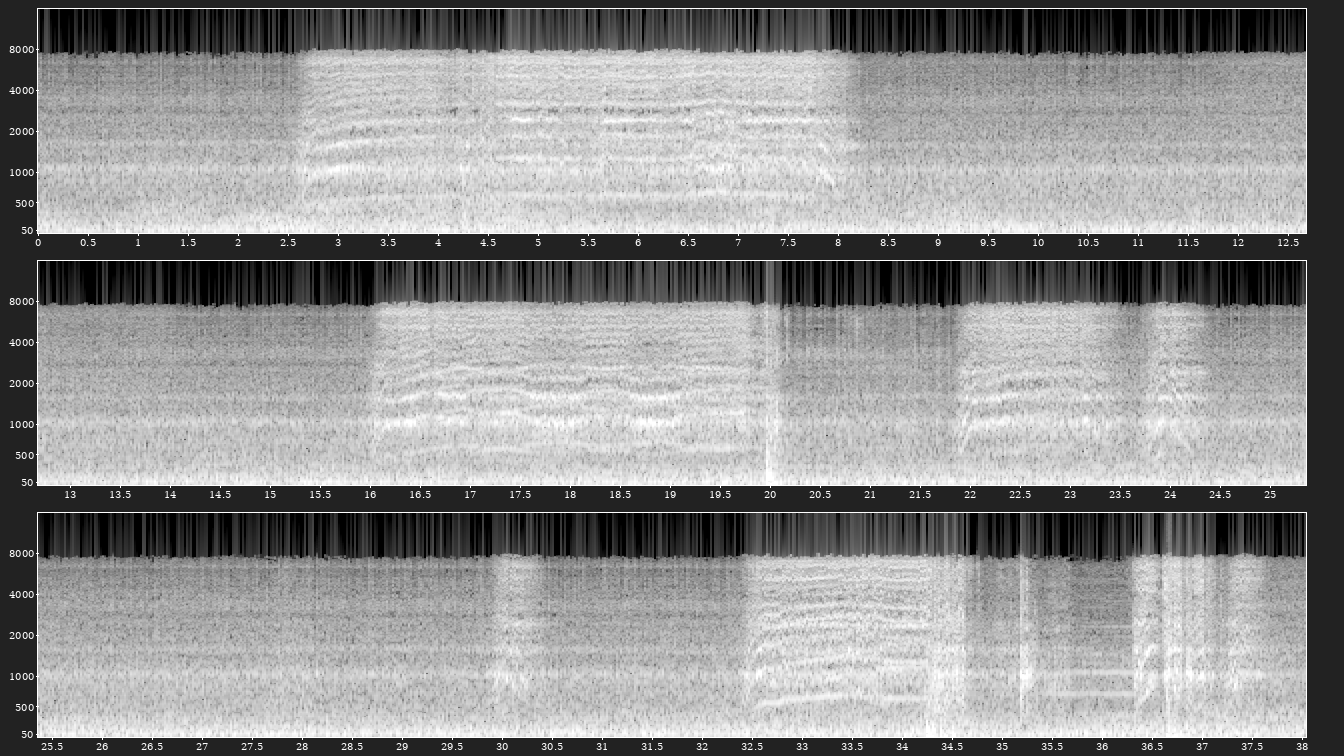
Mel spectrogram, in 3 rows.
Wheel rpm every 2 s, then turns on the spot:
10, 80, 160, 140, 10, 0, 0, 0, 130, 160, 30, 90, 10, 0, 10, 0, 100, 80, 50.
20-22 34-36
